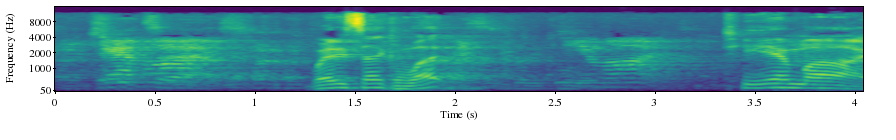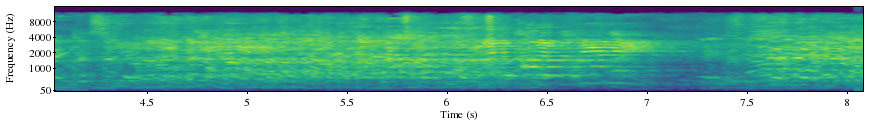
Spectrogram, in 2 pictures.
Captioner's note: applause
